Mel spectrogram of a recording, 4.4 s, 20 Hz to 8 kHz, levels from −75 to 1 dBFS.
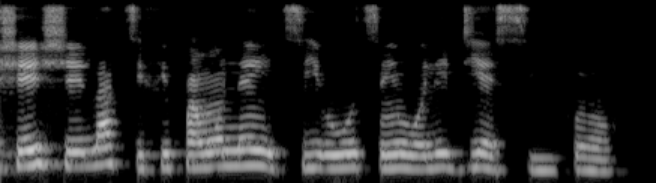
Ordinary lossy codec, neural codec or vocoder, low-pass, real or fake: none; none; 7.2 kHz; real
